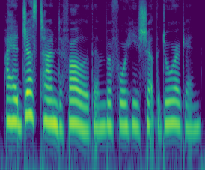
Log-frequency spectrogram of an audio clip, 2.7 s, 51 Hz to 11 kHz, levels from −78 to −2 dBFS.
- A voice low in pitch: No, high, 215 Hz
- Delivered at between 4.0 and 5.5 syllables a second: No, 6.5 syllables/s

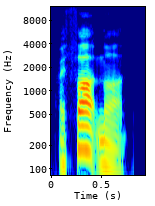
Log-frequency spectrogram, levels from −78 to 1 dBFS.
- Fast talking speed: No, average, 190 wpm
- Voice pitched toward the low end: Yes, low, 120 Hz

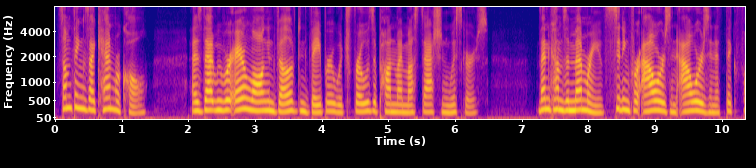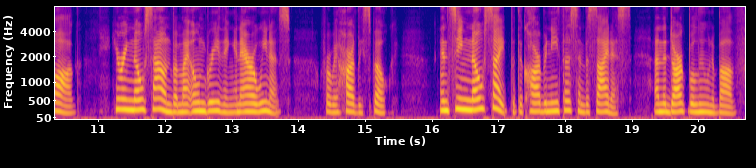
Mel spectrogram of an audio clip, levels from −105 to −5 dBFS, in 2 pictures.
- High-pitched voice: Yes, high, 225 Hz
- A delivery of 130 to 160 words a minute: No, average, 185 wpm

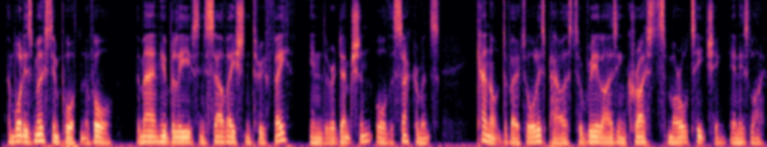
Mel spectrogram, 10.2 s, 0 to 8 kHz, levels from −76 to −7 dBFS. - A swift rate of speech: No, average, 195 wpm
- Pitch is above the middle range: No, low, 105 Hz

